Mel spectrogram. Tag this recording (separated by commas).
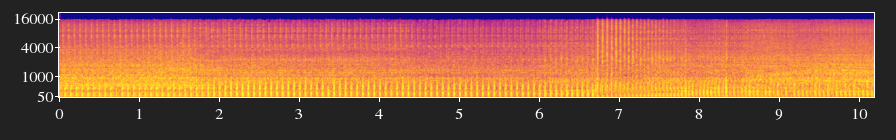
Medium engine (mid frequency), Engine, Idling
